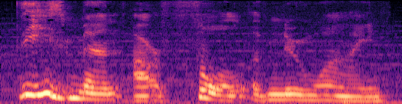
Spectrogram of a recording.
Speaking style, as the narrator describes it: Others grew agitated and started mocking the disciples, saying

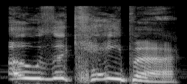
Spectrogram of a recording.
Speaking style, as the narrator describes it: he roared

